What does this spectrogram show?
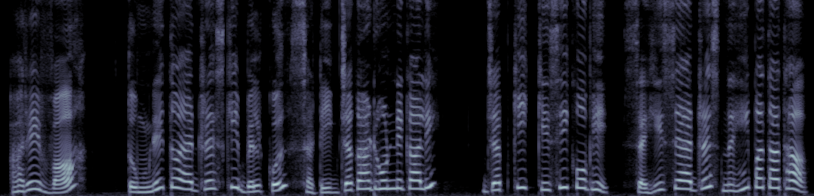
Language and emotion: Hindi, surprised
